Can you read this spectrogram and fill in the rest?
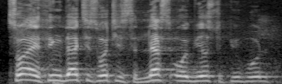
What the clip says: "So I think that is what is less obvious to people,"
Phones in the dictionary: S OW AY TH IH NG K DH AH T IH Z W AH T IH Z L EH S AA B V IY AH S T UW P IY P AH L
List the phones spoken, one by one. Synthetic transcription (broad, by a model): S OW AY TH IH NG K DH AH T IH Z W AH T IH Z L EH S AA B IY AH S T UW P IY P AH L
